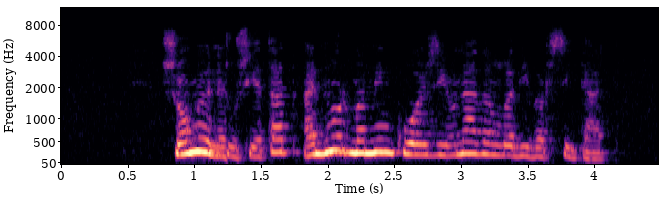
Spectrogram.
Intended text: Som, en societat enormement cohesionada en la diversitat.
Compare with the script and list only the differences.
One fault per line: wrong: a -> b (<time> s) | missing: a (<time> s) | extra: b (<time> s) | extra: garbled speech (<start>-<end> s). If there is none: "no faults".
no faults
